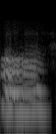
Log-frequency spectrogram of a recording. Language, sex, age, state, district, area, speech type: Assamese, female, 60+, Assam, Tinsukia, rural, conversation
